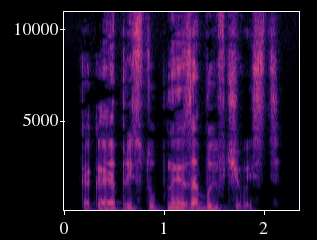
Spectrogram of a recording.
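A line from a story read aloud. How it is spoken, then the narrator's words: Quiet mutter. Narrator (Russian): тихо пробормотал Джулиус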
